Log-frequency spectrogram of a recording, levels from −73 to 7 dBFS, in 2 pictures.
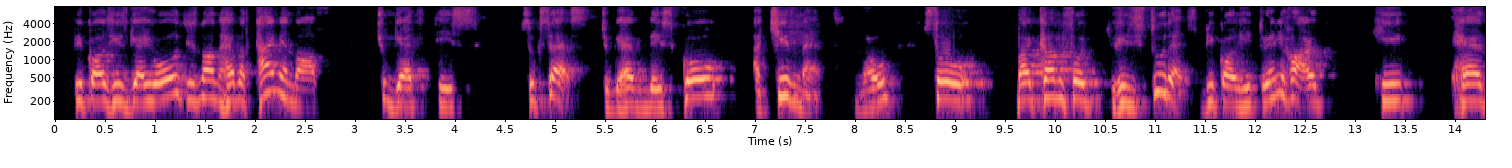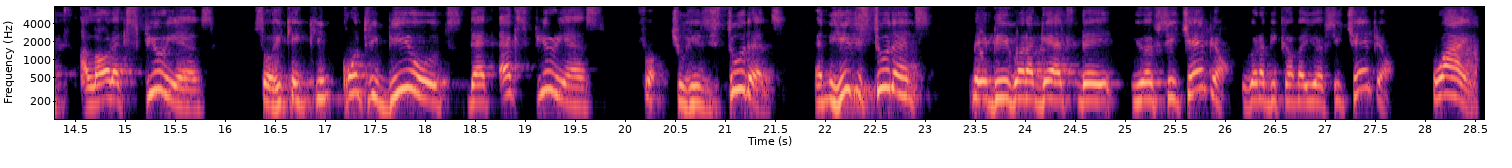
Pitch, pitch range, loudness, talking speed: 205 Hz, 185-245 Hz, -15 LUFS, 135 wpm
